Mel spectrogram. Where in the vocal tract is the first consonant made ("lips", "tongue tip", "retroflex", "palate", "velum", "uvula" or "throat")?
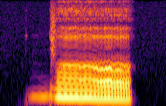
lips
